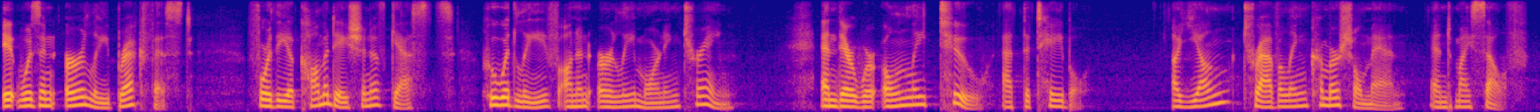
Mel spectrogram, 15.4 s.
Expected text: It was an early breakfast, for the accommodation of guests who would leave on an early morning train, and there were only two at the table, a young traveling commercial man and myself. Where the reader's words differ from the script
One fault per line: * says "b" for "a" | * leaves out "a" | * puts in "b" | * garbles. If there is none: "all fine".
all fine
